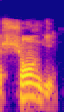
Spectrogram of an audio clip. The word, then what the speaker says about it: Sheung: Não, tá escrito aqui, mas não é assim que pronunciei. Ele riu, falou: "Não, não é assim". Falei: "Como que é?" Ele falou: "É shong".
